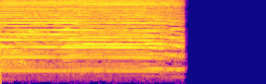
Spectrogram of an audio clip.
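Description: Several paper party horns blown together in a steady, overlapping blare of held tones. It cuts off abruptly about a second and a half in, and silence follows.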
